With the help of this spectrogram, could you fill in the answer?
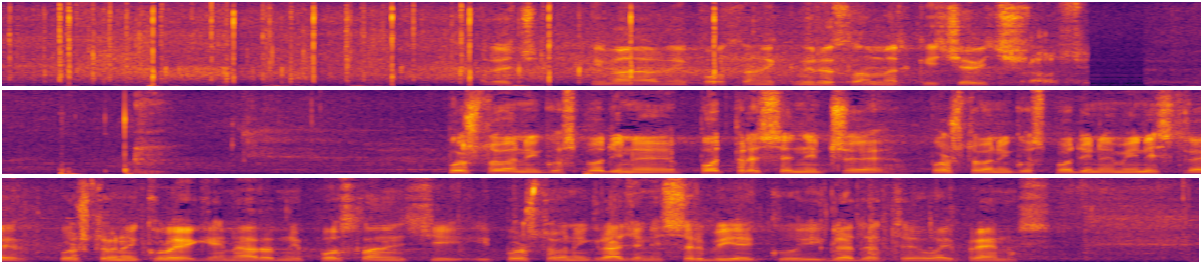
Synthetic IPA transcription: ɾet͡ɕimanaːɾod̪niposlˠanikmiɾoslˠaʋmaɾkit͡ɕeʋit͡ɕ | po̞ʃt̪o̞ʋaniɡo̞spo̞d̪ine̞po̞t̪̚pɾet̪sʲe̞d̪nit͡ʃe̞po̞ʃt̪o̞ʋaniɡo̞spo̞d̪ineminist̪ɾepo̞ʃt̪o̞ʋaniko̞leːɡenaːɾo̞d̪nipo̞slˠanit̪siipo̞ʃt̪o̞ʋaniɡɾad͡ʑanisr̩bije̞ko̞jiɡle̞d̪at̪e̞o̞ʋajpɾe̞ːnos

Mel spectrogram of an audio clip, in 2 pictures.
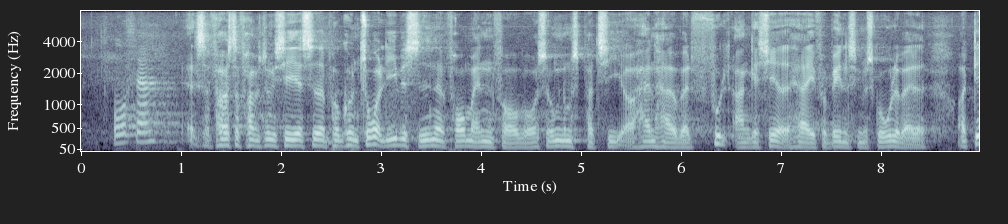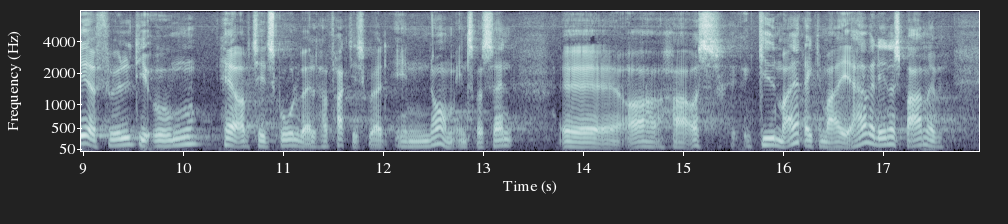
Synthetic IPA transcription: fælsəfɶɐsd̥ɒfʁam̰əsdnukʰsiːjɑ̈ɪse̝ð̞̰ˠɐpʰɒ̽kʰɒ̽nt͡sʰo̝ɐ̰liːʋe̝siːð̞ˠn̩æfɒːmæn̰n̩fɒ̽ʋɒːsɔ̽ŋd̥ɒ̽mspʰɑ̈t͡sʰḭːɒ̽ɦænɦɑ̈jo̝ʋæɐd̥ful̰d̥ɑ̈ŋɡ̥æɕe̝̰ːɐð̞̩ˠɦæɐ̰ifɒ̽b̥e̝n̰l̩səmesɡ̥o̝ːləʋæ̰l̰ð̩ˠ | ʔɒ̽d̥eæføljəd̥iʔɔ̽ŋə | hæɐ̰ɒ̽b̥̚t͡sʰe̝e̝d̥sɡ̥o̝ːləʋæl̰ɦɑ̈fɑ̈ɡ̥̚d̥isɡ̥ʋæɐ̰d̥ˠe̝nɒ̰ːme̝nd̥ʁɐsæn̰d̥ | øɒ̽hɑ̈ʔɒ̽sɡ̥ið̩ˠmɑ̈ɪʁeɡ̥̚d̥imɑ̈ːðˠjɑ̈ɪhɑ̈ʋæɐdˠe̝nɒsb̥ɑ̈ːme

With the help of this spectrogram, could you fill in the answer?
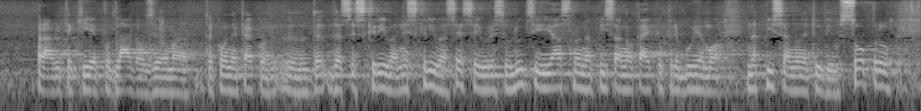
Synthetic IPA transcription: pɾaːʋit̪ɛkijɛpɔd̪laːɡawoziɾɔmat̪akoːnɛkaːkɔd̪ad̪asɛskɾiːʋanɛskɾiːʋasɛsɛjɛwɾɛsɔlut̪siijaːsnɔnapiːsanɔkajpɔt̪ɾɛbuːjɛmɔ | napiːsanɔjɛt̪uːd̪iusoːpɾu

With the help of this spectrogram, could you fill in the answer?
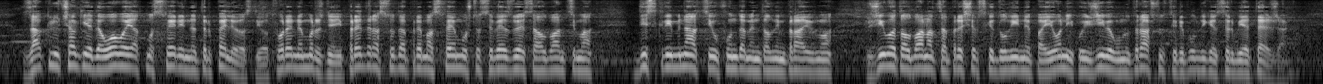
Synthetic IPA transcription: zakʎʲut͡ʃakje̞d̪auo̞ʋo̞jat̪mo̞sfeːɾinet̪r̩peʎʲiʋo̞st̪iot̪ʋo̞ɾenemr̩ʒɲeipɾe̞d̪ɾasud̪apɾe̞masʋe̞muʃt̪o̞se̞ʋe̞ːzuje̞saːlˠbaːnt̪sima | d̪iskɾiminaːt̪sijeufund̪ame̞nt̪alˠnimpɾaːjiʋima | ʒiʋo̞t̪alˠbaːnat̪sapɾeʃefske̞d̪o̞linepaio̞niko̞jiʒiːʋeunut̪ɾaʃno̞st̪iɾe̞publikesr̩bijet̪eʒa̰k

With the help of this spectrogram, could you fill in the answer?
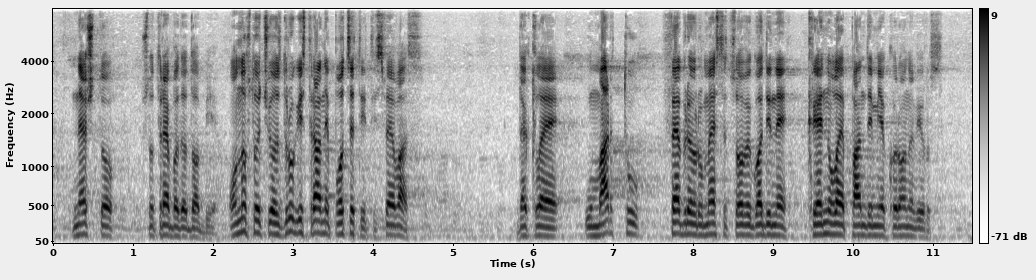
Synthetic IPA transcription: neʃt̪o̞ | ʃt̪o̞t̪ɾɛbad̪ad̪o̞bḭjḛo̞no̞ʃt̪ot͡ɕuʋasd̪ɾuɡest̪ɾaːne̞po̞t̪set̪it̪isʋeʋaːs | d̪akle̞ | umaɾt̪u | febɾuaɾumeset̪so̞ʋe̞ɡo̞d̪ine̞kɾeːnulˠaje̞pand̪emijako̞ɾo̞ːnaʋiːɾusḁ

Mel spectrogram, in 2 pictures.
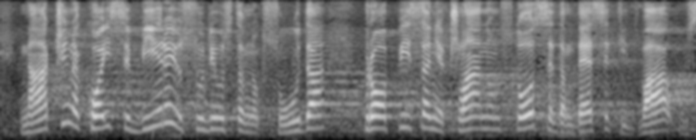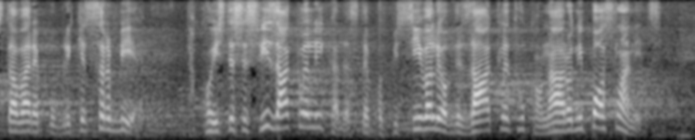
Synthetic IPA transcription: naːt͡ʂinːako̞jise̞biːɾajusud̪iust̪aʋnoɡsuːd̪a | pɾo̞pisaɲe̞t͡ʂlˠaːno̞mst̪ose̞d̪amd̪eset̪id̪ʋaːṵst̪aʋaɾe̞publike̞sr̩bijḛ | nako̞jist̪e̞se̞sʋizaklelikad̪ast̪e̞pod̪̚pisiːʋalioːʋd̪ezaːklet̪ʋukaonaːɾo̞d̪nipo̞slˠanḭt̪si̥

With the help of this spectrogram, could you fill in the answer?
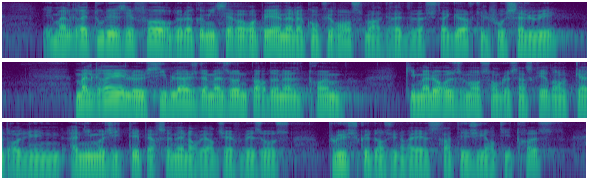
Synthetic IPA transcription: emalɡʁet̪ulezefɔʁd̪əlakɔmisɛʁøʁɔpeɛnalakɔ̃kʲyʁɑ̃smaʁɡʁɛt̪vaʃt̪aɡœʁkilfosalɥe | malɡʁeləsiblaʒd̪amazonpaʁd̪ɔnald̪t̪χœ̃mp | kʲimaløʁøzmɑ̃sɑ̃bləsɛ̃skχiʁd̪ɑ̃ləkad̪ʁəd̪ynanimozit̪epɛʁsɔnɛlɑ̃vɛʁʒɛfbezos | plyskəd̪ɑ̃zynʁeɛlst̪χat̪eʒiɑ̃t̪it̪χœst̪

